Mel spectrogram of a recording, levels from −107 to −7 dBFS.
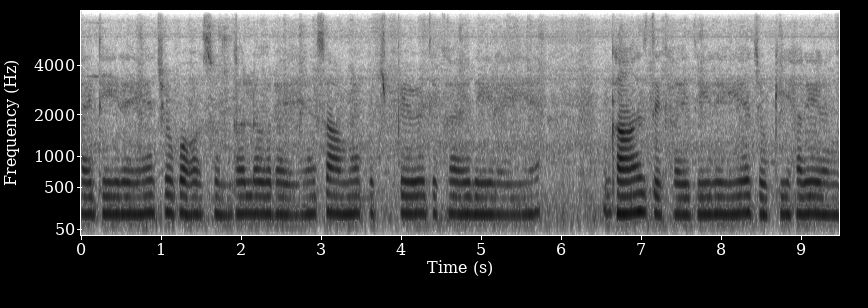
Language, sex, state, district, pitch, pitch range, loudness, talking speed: Hindi, female, Bihar, Madhepura, 190 Hz, 185-195 Hz, -22 LUFS, 165 wpm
